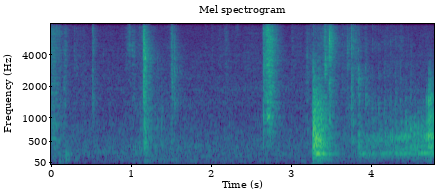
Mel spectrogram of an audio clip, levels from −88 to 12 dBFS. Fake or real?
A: real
